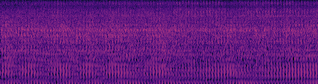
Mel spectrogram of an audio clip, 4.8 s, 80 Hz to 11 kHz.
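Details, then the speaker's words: 2004 Craftsman DYT4000 riding mower, Briggs & Stratton engine, revived after sitting in a field, run on a temporary carburetor: steady, even single-cylinder thump about three beats a second, no misses or knocks; motor sounds good. "i just wanted to see if i could get something on here and uh run some fuel through it so motor sounds good"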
